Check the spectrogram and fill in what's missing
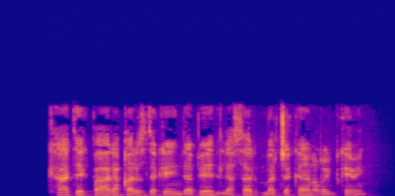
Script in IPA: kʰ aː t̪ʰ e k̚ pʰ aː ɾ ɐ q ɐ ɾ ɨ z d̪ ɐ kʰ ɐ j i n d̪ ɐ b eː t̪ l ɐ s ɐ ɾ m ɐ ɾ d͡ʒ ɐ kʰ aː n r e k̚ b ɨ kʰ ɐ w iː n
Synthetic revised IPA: kʰ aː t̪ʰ e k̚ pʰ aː ɾ ɐ q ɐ ɾ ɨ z d̪ ɐ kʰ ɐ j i n d̪ ɐ b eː t̪ l ɐ s ɐ ɾ m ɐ ɾ d͡ʒ ɐ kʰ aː n r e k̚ b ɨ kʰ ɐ w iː n

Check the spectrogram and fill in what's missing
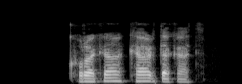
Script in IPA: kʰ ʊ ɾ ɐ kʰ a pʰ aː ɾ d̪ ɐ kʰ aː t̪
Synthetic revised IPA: kʰ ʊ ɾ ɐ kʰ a kʰ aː ɾ d̪ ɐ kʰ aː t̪

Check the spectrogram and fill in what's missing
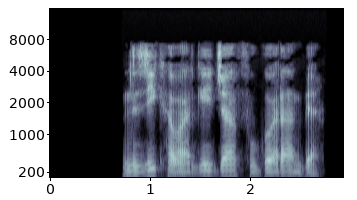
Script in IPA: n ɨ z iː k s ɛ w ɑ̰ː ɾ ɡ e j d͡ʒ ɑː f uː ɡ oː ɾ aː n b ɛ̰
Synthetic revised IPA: n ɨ z iː k h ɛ w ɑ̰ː ɾ ɡ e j d͡ʒ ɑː f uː ɡ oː ɾ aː n b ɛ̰

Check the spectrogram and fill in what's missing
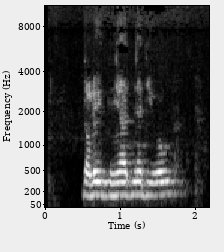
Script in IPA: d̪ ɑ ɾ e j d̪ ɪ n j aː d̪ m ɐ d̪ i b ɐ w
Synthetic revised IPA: d̪ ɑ l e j d̪ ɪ n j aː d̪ n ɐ d̪ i w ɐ w

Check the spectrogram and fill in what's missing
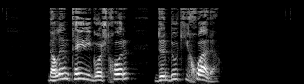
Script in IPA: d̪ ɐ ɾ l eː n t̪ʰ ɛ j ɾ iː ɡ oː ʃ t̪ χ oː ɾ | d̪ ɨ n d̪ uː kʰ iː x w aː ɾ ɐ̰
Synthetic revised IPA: d̪ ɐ l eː n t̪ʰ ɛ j ɾ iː ɡ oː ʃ t̪ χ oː ɾ | d̪ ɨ n d̪ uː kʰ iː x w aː ɾ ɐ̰

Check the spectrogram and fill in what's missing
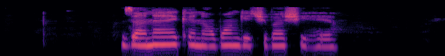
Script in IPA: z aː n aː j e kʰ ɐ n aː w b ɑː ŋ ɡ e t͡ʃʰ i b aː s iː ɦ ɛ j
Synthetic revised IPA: z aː n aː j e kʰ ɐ n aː w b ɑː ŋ ɡ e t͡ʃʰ i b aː ʃ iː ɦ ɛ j

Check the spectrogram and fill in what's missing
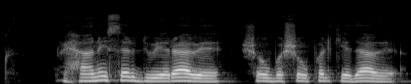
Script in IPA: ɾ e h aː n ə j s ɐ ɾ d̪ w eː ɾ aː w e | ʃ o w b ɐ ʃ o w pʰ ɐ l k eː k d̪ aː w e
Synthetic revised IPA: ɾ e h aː n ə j s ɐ ɾ d̪ w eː ɾ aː w e | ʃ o w b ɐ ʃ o w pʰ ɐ l k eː d̪ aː w e

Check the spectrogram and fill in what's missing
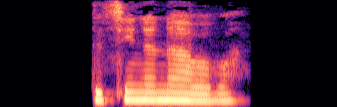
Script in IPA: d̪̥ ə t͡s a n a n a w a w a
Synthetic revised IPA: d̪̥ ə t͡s i n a n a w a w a

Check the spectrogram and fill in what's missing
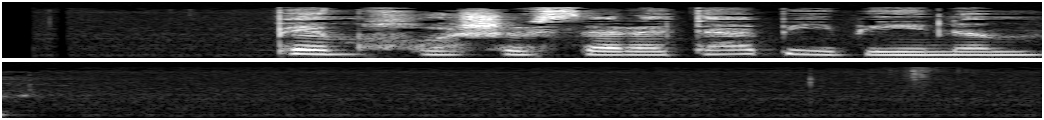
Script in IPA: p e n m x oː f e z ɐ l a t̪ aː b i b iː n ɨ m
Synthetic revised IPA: p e m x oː ʃ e s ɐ ɾ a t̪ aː b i b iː n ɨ m

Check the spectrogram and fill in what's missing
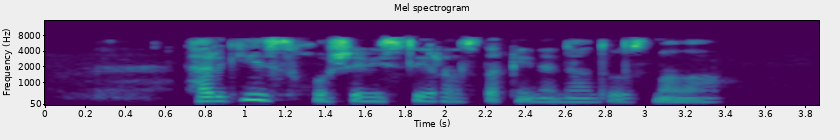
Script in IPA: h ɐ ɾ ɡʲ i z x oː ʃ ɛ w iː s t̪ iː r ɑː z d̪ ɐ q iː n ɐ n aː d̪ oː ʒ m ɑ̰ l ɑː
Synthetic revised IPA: h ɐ ɾ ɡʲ i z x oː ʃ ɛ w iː s t̪ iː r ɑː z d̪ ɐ q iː n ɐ n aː d̪ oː z m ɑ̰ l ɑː

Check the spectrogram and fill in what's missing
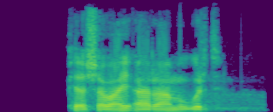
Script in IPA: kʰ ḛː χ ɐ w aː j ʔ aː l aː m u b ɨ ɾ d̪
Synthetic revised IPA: pʰ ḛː ʃ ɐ w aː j ʔ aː ɾ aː m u w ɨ ɾ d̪

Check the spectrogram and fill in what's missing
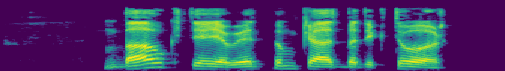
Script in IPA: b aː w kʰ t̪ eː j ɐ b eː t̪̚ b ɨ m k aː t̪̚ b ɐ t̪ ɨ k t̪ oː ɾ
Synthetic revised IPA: b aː w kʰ t̪ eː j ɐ w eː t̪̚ b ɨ m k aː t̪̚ b ɐ d̪ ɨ k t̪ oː ɾ

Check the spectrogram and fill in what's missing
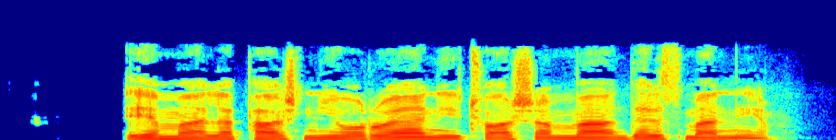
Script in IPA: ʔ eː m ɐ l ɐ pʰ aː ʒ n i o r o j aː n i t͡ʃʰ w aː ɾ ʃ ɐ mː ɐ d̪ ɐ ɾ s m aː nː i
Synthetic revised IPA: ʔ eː m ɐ l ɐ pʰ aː ʃ n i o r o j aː n i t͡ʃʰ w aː ɾ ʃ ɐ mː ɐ d̪ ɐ ɾ s m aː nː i

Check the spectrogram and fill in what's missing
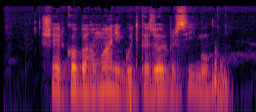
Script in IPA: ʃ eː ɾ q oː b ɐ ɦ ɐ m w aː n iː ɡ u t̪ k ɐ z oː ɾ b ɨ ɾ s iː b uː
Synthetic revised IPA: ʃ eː ɾ k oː b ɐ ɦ ɐ m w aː n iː ɡ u t̪ k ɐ z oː ɾ b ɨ ɾ s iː b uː

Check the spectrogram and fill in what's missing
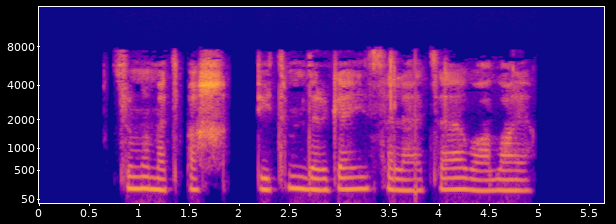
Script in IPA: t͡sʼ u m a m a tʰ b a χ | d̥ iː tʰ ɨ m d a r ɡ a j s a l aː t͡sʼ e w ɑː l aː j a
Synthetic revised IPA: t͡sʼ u m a m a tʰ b a χ | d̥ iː tʰ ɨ m d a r ɡ a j s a l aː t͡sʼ a w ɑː l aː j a

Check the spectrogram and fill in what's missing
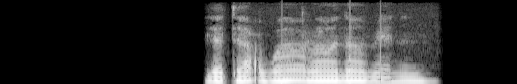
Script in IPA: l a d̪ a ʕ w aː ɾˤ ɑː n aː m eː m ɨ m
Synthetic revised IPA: l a d̪ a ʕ w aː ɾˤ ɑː n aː m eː n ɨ n

